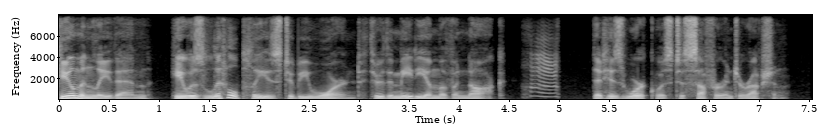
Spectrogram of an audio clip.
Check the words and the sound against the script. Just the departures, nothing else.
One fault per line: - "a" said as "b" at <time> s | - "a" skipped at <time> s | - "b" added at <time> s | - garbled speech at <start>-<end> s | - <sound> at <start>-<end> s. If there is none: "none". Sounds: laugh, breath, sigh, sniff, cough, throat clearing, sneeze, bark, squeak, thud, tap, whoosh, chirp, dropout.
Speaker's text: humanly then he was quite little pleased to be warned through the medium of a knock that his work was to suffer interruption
- "quite" skipped at 1.5 s
- breath at 4.6-5.1 s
